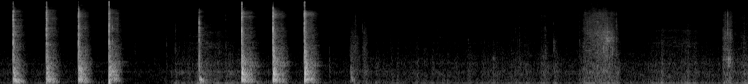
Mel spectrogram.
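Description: Holes are punched in leather for Mandalorian boot flares, struck by a hammer in sharp, loud blows. First comes a quick series of four, then a second group of four, followed by fainter tapping and handling noises, all close by.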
